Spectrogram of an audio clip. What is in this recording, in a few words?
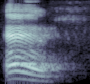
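"F", Nigerian Pidgin, female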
